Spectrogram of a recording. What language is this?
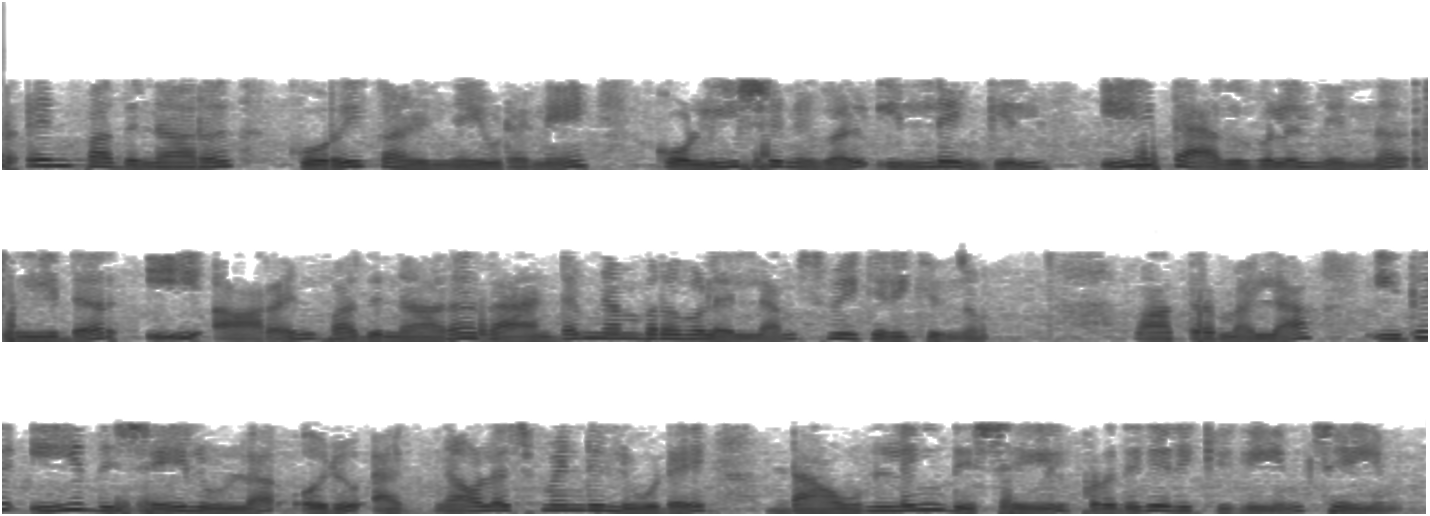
Malayalam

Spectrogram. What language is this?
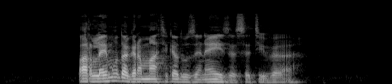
Ligurian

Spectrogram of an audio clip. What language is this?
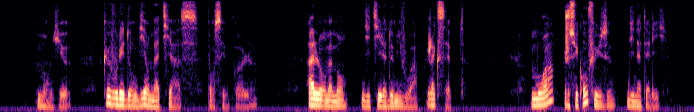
French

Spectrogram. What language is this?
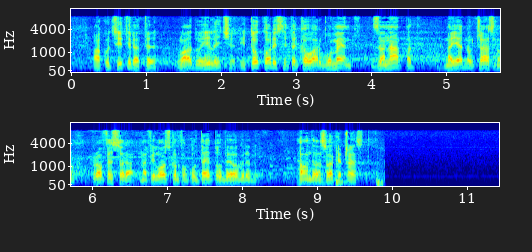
Serbian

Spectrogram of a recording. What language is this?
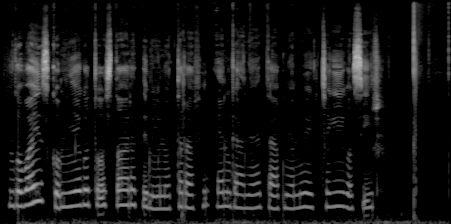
Kalenjin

